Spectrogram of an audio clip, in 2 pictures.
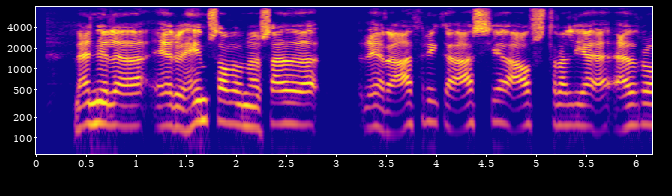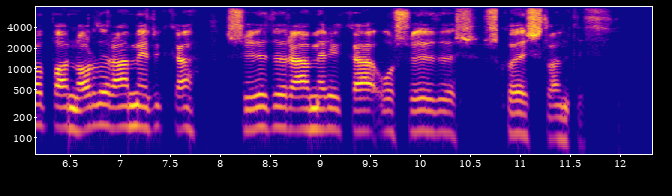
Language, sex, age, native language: Icelandic, male, 60-69, Icelandic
